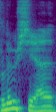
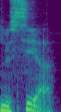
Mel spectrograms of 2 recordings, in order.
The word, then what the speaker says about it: Lucia: I always want to say just Lucia, but it's Lucia the way I think she pronounced it.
